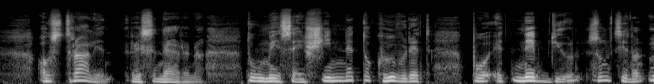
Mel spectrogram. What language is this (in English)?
Swedish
